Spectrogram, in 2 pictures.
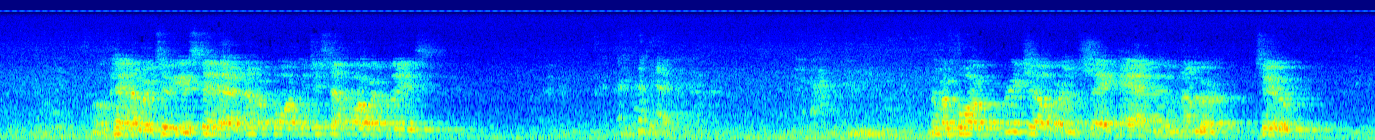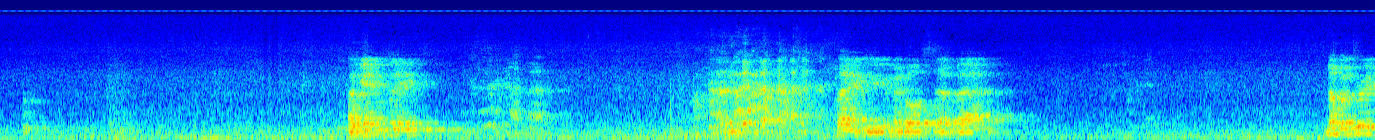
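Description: A man speaks loudly and with feeling in a room with some echo, heard through a microphone.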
